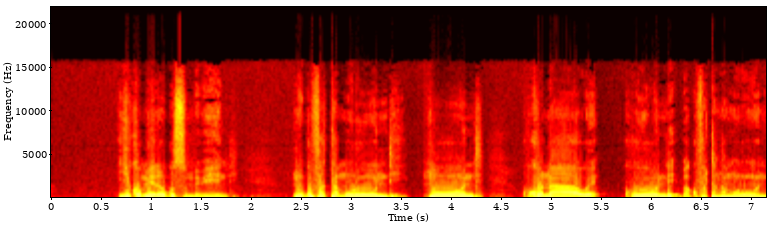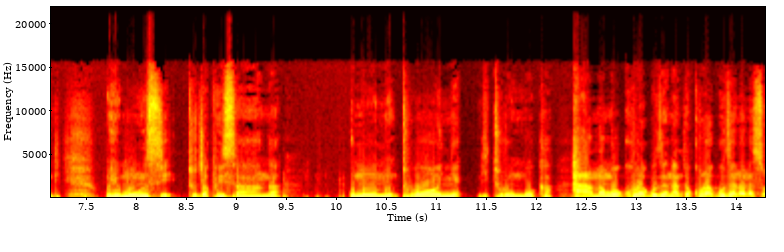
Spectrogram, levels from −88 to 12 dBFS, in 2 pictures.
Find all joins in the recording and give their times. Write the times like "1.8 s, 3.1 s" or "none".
3.6 s, 12.2 s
